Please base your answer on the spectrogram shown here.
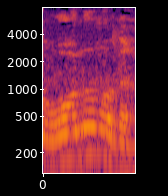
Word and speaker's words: অনুমোদন: বলি না, আমরা কিন্তু অনুমোদন বলি, এখানে অটা ও হয়ে যায়।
